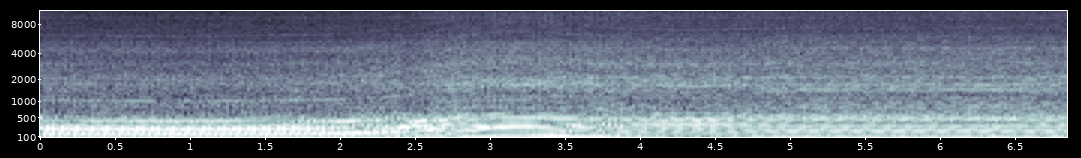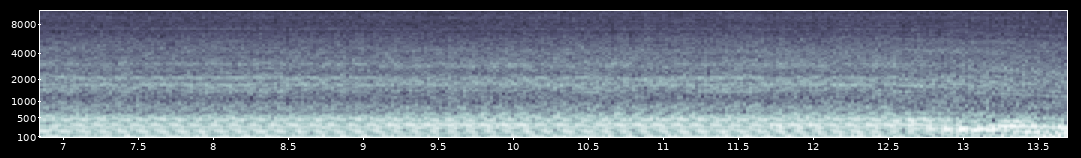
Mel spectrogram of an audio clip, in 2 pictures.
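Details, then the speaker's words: CFMOTO IBEX 450, warm, after TEAM MSC ECU tune for surging: steady even idle with one quick throttle blip settling cleanly back; sounds smoother, tach still bouncing slightly, no surging or hunting. "It does seem a little smoother. I mean, it looks like it's bouncing around on the tack a little more or a little bit still, but it definitely sounds a lot more uh sounds like it's not bouncing around near as bad."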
